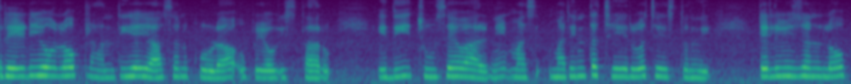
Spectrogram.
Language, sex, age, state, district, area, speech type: Telugu, female, 18-30, Telangana, Ranga Reddy, urban, spontaneous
